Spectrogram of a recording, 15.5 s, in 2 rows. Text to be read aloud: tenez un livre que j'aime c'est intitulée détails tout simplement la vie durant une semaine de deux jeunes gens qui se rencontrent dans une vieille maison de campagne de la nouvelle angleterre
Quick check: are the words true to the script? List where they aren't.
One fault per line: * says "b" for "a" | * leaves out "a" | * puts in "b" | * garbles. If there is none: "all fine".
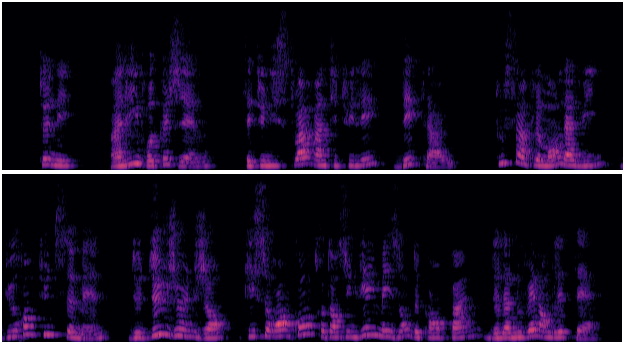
* puts in "une histoire"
